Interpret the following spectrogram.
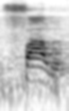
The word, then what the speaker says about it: falo: Então, quando eu conjugo o verbo falar no presente do indicativo, na primeira pessoa do singular, eu tenho eu falo. O fá é pronunciado com mais força.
